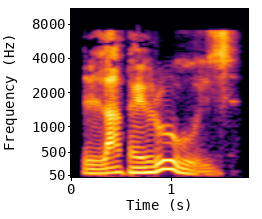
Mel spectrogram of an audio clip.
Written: la perouse

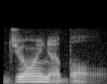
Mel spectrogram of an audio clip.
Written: joinable

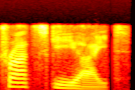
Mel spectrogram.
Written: Trotskyite

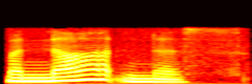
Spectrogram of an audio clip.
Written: monotonous

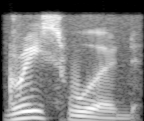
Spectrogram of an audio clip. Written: greasewood

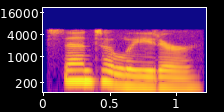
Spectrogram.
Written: centiliter

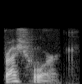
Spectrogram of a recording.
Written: brushwork

